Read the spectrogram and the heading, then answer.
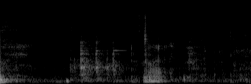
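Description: A chilled cocktail is poured from a shaker and split between glasses, with clinks and rattles of ice and glassware in short bursts, the loudest splash coming midway before trailing off into soft clatter.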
